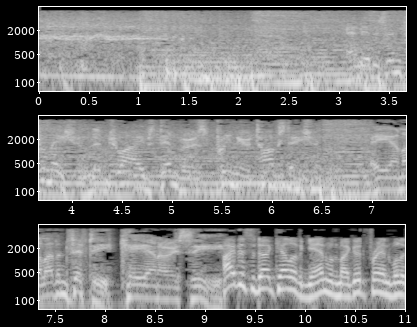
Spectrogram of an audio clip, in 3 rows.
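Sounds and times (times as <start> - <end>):
car engine revving: 0.0 - 7.0
speech: 3.4 - 10.9.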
